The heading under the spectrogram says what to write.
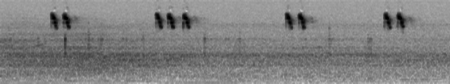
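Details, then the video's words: Nestlings at feeding time give very high, sharp chirps in quick pairs or triplets, each cluster separated by about a second of quiet. "Fütterung von Jungvögeln"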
